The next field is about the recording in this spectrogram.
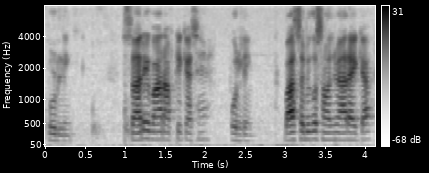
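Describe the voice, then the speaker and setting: A man's voice: on the high side, steady tone, fast, fairly bright tone, clean tone. A man with a Chhattisgarh Hindi accent teaching a grammar lesson for an exam, repeating words and often checking that the class follows.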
